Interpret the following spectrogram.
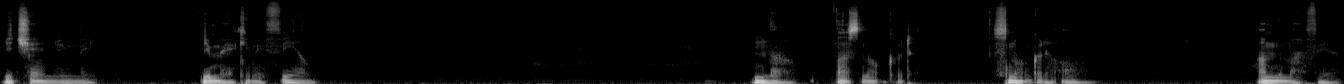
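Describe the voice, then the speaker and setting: In an intimate ASMR boyfriend roleplay, a British-accented man plays a brooding, protective young son of a mafia boss, speaking huskily, hushed and intense, often close to a whisper. His voice is extremely low, heavily acted, and free of echo, with a conflicted, tense mood.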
